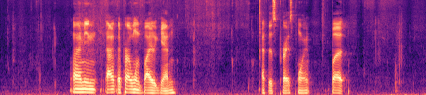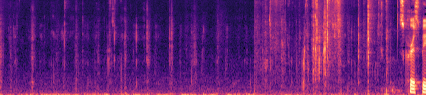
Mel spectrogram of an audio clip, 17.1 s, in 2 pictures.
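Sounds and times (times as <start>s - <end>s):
crunchy chewing: 3.5s - 5.2s, 7.3s - 16.4s
paper bag crinkling: 13.6s - 16.4s.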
